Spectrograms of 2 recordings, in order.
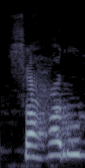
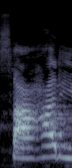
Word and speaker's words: সাহারি: আর সিনে জবর দিলে দন্তের সঙ্গে আকার দিলে সাহারুন মানে হলো রাতের শেষ অংশের খাবারকে আরবিতে সাহারি বলে তাহলে শব্দটা কি হবে সেহরি না সাহারি ভুলটা ভাঙলো চলুন আগিয়ে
